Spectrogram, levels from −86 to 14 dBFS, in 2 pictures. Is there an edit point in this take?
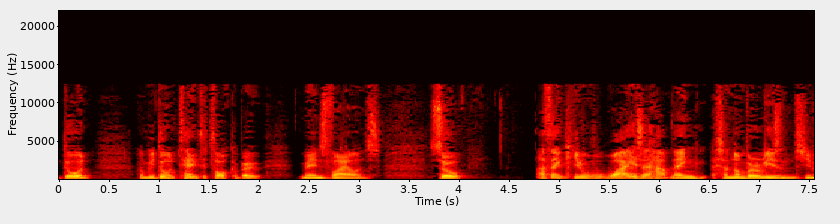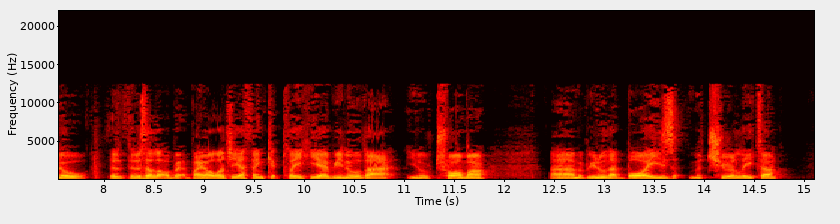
yes; 1 cut; at 12.7 s

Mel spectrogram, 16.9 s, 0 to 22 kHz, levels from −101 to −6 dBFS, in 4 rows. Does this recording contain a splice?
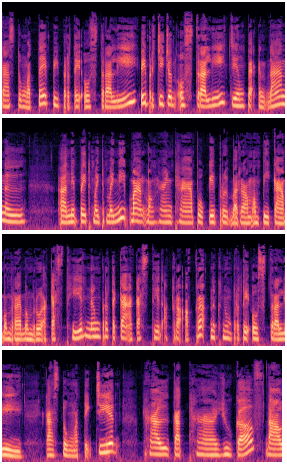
yes; 1 cut; at 2.0 s

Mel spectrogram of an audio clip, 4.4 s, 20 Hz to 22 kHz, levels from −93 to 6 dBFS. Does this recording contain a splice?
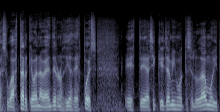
yes; 1 cut; at 2.4 s

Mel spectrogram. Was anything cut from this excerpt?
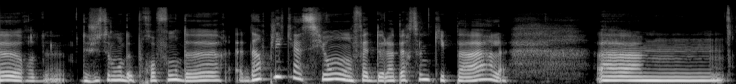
no; 0 cuts

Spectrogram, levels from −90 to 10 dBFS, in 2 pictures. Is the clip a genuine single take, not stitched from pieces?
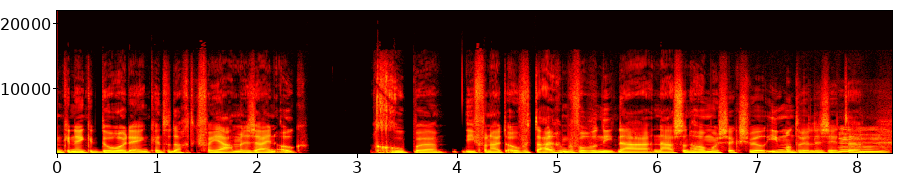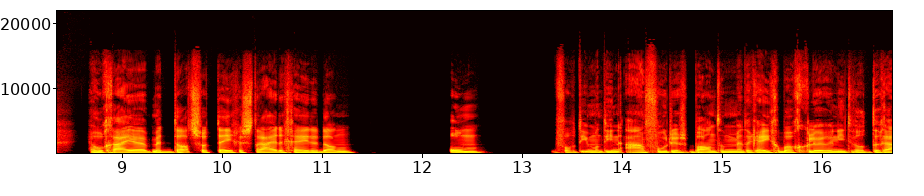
yes; 0 cuts

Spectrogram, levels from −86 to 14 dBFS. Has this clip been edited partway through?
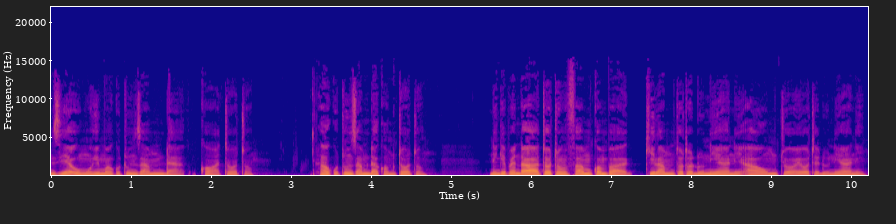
no; 0 cuts

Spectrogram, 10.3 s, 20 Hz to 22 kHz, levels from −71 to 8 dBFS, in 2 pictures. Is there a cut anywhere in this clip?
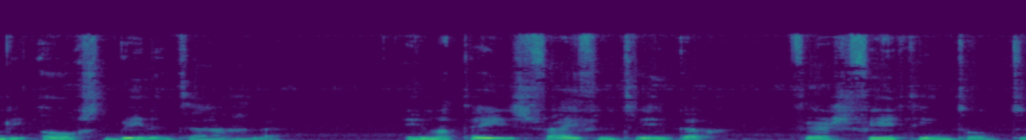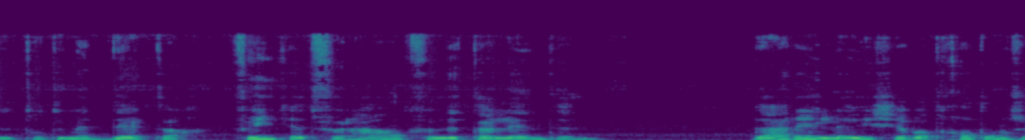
yes; 1 cut; at 6.2 s

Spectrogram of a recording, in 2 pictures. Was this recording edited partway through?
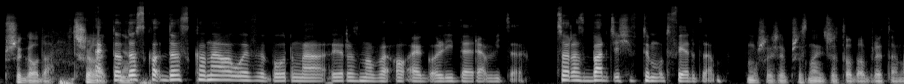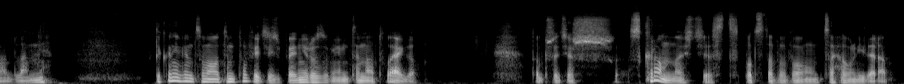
no; 0 cuts

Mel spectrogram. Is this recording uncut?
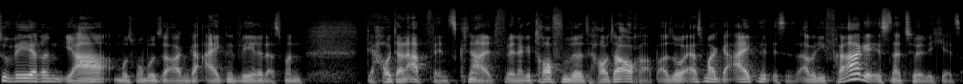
yes; 0 cuts

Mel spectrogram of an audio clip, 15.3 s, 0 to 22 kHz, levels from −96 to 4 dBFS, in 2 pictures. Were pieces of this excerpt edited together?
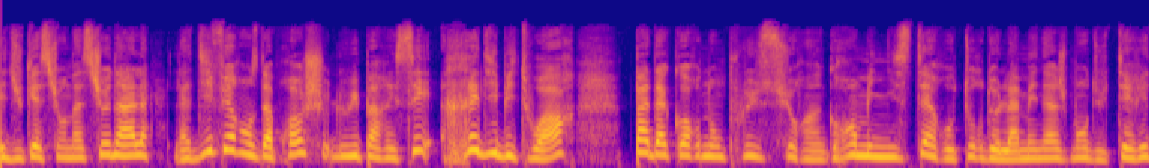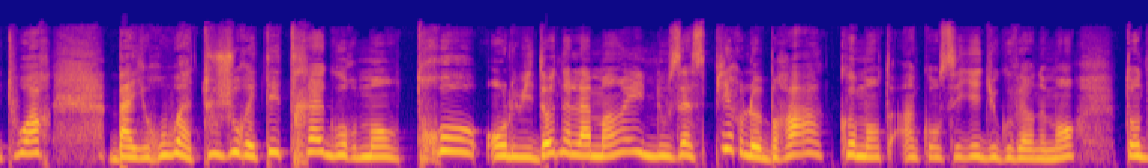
no; 0 cuts

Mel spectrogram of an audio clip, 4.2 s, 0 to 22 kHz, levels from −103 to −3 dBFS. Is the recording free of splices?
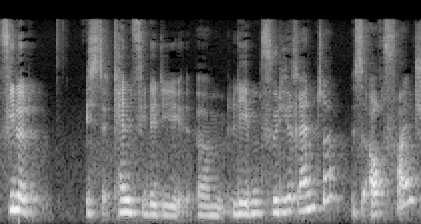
yes; 0 cuts

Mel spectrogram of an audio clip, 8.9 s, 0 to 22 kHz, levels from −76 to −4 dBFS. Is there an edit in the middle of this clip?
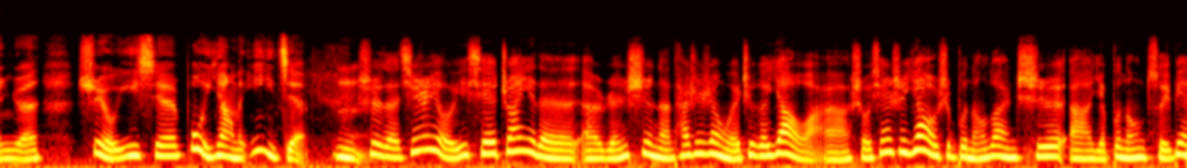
no; 0 cuts

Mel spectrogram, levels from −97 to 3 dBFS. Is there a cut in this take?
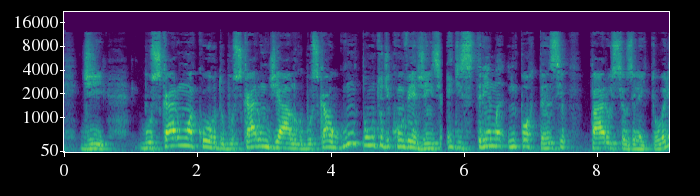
yes; 1 cut; at 5.6 s

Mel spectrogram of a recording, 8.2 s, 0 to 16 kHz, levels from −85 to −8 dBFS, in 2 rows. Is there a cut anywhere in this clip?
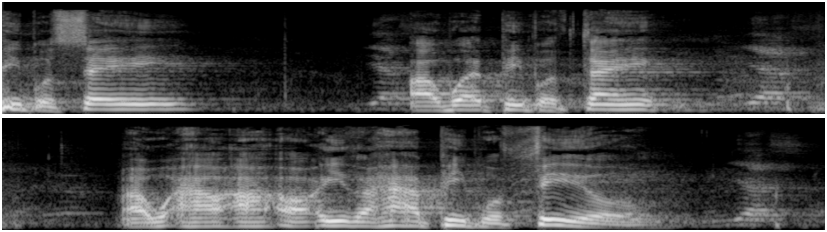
no; 0 cuts

